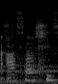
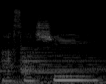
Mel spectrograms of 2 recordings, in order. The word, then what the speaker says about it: Asahi: I don't know which one could work for Noya and Asashi's hair. I keep saying his name wrong and it makes me so mad. Asahi, one of them.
